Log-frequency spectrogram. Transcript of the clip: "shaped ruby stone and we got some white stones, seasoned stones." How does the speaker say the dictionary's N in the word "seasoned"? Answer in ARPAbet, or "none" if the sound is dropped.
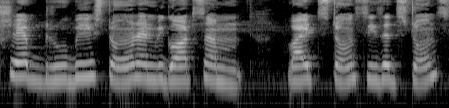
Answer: none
